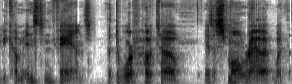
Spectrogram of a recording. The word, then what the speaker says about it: Hotot: These are pronounced Hotot. Looks like hot tot when you look at the spelling. It's correctly pronounced Hotot, but sometimes you will hear it more often said as Hotot.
